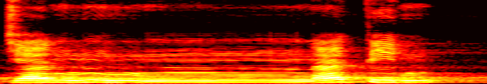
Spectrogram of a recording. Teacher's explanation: लिसअयिहा राज़ियह फ़ी जन्नतिन आलियह, फ़ी जन, नून में गुन्ना करेंगे, जन्नतिन, और यहाँ पर भी तनवीन में इजहार हो रहा है तो तिन बोलना है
